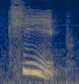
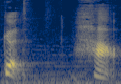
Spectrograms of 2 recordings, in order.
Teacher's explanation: you are using the back end of your tongue like the root of your tongue to pronounce these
